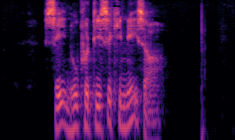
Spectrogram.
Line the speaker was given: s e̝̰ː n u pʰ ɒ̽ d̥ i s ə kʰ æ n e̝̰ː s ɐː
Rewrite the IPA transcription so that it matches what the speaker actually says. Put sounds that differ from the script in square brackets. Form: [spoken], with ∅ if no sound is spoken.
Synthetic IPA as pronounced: s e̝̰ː n u pʰ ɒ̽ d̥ i s ə kʰ [i] n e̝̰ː s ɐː

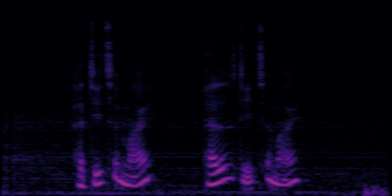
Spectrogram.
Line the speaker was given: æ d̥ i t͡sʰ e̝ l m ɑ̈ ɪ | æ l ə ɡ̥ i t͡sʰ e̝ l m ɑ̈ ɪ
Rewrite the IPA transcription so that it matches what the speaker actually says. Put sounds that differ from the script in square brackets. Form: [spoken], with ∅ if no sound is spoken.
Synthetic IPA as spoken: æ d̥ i t͡sʰ e̝ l m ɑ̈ ɪ | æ l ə [d̥] i t͡sʰ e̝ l m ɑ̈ ɪ

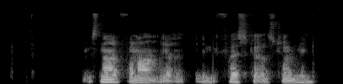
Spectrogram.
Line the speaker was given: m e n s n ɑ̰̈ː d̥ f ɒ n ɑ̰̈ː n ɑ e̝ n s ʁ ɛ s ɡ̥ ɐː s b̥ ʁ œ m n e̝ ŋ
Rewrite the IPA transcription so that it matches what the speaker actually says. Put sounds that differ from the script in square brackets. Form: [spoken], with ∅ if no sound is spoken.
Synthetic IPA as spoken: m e n s n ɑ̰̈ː d̥ f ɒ n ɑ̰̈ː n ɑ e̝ n [f] ʁ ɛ s ɡ̥ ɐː s [d̥] ʁ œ m n e̝ ŋ

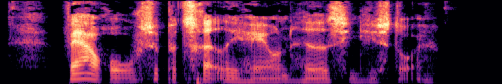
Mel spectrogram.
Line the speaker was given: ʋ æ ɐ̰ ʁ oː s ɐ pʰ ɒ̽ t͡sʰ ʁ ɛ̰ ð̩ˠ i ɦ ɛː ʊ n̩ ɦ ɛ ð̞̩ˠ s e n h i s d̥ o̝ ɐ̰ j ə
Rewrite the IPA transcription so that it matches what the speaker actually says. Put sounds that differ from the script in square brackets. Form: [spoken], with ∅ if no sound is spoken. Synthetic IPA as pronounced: ʋ æ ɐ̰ ʁ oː s [ə] pʰ ɒ̽ t͡sʰ ʁ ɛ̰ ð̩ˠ i ɦ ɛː ʊ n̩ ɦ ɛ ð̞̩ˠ s [i] n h i s d̥ o̝ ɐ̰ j ə

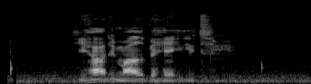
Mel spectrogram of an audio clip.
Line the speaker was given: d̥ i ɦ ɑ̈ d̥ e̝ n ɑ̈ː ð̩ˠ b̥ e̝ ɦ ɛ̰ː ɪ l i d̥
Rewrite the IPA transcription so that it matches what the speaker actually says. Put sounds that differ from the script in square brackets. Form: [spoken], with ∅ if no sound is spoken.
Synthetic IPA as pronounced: d̥ i ɦ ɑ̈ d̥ e̝ [m] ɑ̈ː ð̩ˠ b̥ e̝ ɦ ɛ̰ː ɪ l i d̥

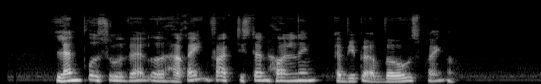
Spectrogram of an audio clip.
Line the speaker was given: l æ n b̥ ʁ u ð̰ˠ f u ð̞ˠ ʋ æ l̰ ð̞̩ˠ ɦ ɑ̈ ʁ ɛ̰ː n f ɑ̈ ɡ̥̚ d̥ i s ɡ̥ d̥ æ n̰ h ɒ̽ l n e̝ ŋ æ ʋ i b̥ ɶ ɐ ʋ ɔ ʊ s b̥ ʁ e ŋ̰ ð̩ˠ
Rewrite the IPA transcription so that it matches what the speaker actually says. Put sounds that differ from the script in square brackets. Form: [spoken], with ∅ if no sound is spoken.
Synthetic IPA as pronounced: l æ n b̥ ʁ u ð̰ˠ [s] u ð̞ˠ ʋ æ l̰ ð̞̩ˠ ɦ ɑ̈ ʁ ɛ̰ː n f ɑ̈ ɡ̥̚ d̥ i s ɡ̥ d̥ [e] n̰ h ɒ̽ l n e̝ ŋ æ ʋ i b̥ ɶ ɐ ʋ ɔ ʊ s b̥ ʁ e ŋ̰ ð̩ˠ

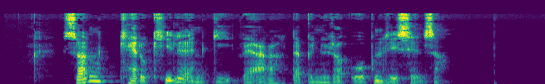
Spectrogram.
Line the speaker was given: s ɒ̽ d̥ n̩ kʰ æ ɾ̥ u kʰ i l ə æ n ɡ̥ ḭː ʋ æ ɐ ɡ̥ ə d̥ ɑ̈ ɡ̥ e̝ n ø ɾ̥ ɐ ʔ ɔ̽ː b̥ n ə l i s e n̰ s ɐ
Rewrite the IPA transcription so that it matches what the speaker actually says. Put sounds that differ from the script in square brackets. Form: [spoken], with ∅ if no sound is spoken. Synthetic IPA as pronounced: s ɒ̽ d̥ n̩ kʰ æ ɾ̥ u kʰ i l ə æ n ɡ̥ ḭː ʋ æ ɐ ɡ̥ [ɐ] d̥ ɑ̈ [b̥] e̝ n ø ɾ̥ ɐ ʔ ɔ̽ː b̥ n ə l i s e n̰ s ɐ

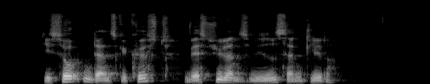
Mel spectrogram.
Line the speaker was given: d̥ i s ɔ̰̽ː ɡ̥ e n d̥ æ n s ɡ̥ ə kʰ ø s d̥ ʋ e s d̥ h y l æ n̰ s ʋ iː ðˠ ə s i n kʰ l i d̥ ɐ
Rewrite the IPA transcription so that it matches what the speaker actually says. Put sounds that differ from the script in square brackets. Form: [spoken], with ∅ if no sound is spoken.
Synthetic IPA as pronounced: d̥ i s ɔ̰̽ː [d̥] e n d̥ æ n s ɡ̥ ə kʰ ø s d̥ ʋ e s d̥ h y l æ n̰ s ʋ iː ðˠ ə s [æ] n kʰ l i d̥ ɐ

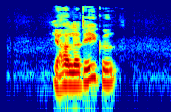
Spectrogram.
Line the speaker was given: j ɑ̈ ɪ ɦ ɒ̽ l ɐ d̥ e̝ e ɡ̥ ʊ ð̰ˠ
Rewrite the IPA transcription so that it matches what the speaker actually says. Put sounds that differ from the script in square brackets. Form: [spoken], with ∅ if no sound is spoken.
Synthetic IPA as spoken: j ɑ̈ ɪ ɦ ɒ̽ l ɐ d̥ e̝ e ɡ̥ [u] ð̰ˠ

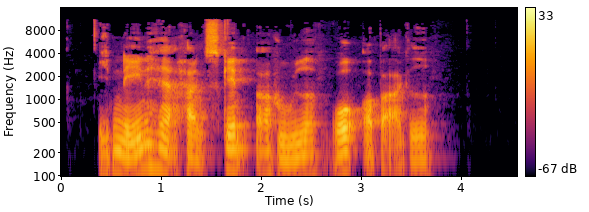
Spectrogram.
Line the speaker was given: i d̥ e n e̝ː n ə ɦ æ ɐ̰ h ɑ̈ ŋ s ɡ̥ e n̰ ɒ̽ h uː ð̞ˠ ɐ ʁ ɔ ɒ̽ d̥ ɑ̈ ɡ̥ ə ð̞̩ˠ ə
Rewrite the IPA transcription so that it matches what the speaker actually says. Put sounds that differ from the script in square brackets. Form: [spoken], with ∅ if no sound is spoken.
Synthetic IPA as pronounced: i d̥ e n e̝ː n ə ɦ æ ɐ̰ h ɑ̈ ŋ s ɡ̥ e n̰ ɒ̽ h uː ð̞ˠ ɐ ʁ ɔ ɒ̽ [b̥] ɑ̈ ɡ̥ ə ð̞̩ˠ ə

